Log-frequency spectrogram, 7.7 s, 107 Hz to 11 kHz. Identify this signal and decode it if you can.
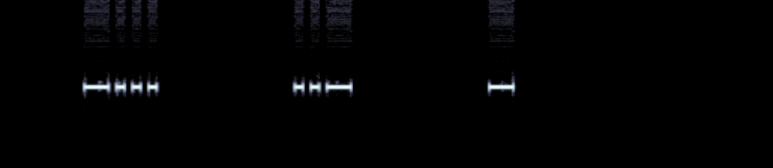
Morse code, heard as a keyed tone, about 15 wpm, spaced as for 5 wpm, 1000 Hz. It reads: BUT
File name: 5wpm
